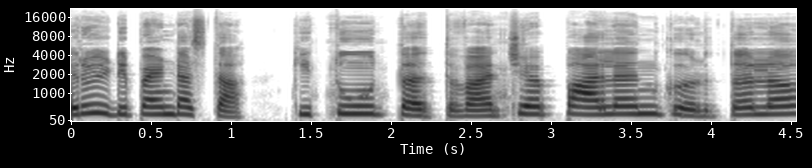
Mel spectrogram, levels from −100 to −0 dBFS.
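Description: At 1.54 s, right after "डिपॅंड आसता की", the speech enters a time-stretched section that lasts to the end of the clip at 4.53 s. The pace drops abruptly to about 0.58 times normal speed while the pitch stays where it was. To fill the extra length, short fragments of the waveform have likely been repeated and overlapped. As a result, the syllables sound drawn out, and the speech drags.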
